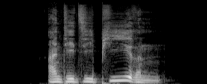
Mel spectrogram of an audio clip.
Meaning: to anticipate
- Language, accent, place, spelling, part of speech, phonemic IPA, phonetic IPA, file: German, Germany, Berlin, antizipieren, verb, /antitsiˈpiːʁən/, [ʔantʰitsiˈpʰiːɐ̯n], De-antizipieren.ogg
